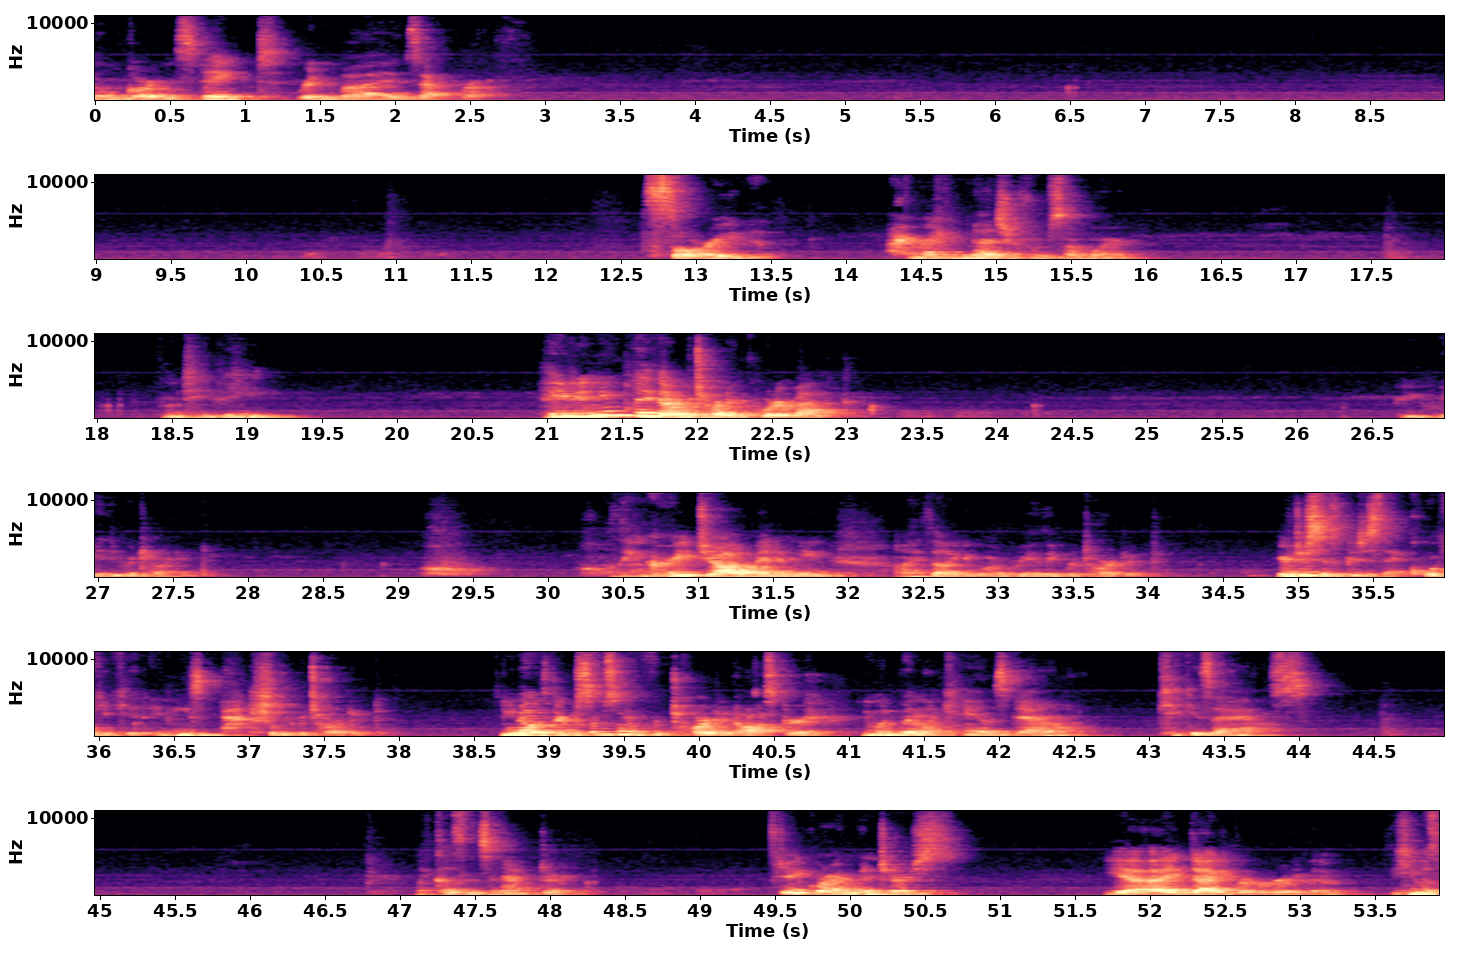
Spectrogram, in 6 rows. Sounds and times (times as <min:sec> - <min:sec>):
Narration, monologue: 0:00.0 - 0:03.0, 0:11.7 - 0:16.1, 0:17.7 - 0:19.8, 0:20.9 - 0:24.4, 0:26.6 - 0:44.8, 0:45.6 - 0:53.9.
